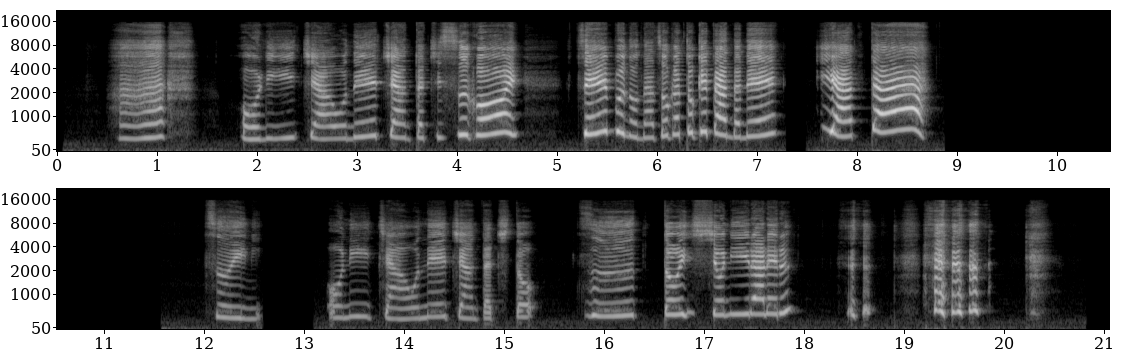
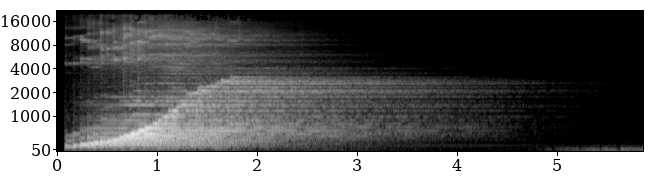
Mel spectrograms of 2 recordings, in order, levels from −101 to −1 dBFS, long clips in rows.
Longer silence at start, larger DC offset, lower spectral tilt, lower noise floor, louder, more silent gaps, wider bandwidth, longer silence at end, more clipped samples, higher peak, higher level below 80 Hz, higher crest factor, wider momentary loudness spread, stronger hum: first, 0.6 s vs 0.1 s; neither; second, 2.5 dB/octave vs -5.5 dB/octave; second, -70 dBFS vs -80 dBFS; second, -25 LUFS vs -20 LUFS; first, 7.28-7.48 s, 8.87-11.56 s, 12.58-13.09 s vs none; second, 15.5 kHz vs 18.5 kHz; second, 0.7 s vs 3.25 s; neither; about the same, -6 dBFS vs -4 dBFS; about the same, -76 dBFS vs -72 dBFS; about the same, 24 dB vs 20 dB; about the same, 22 LU vs 24 LU; neither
